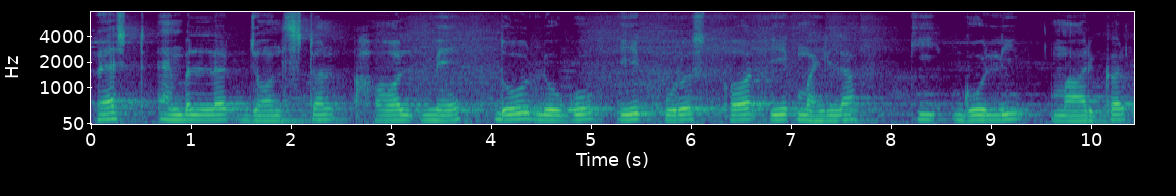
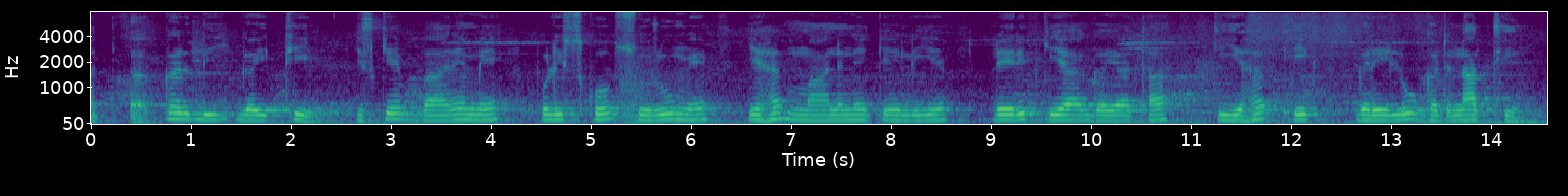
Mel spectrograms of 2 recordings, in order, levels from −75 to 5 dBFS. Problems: constant background noise, background conversations at intervals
